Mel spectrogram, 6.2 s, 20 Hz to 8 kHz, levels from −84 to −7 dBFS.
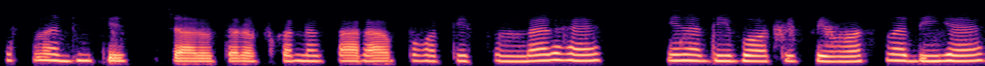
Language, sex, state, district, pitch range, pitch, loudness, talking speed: Hindi, female, Maharashtra, Nagpur, 235-265 Hz, 250 Hz, -18 LUFS, 175 wpm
